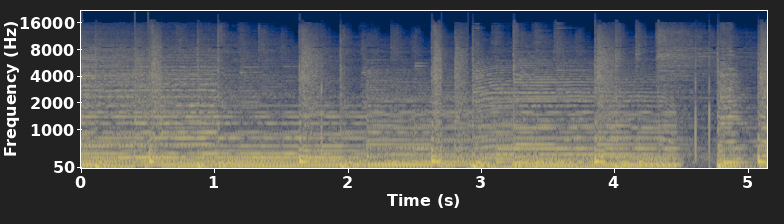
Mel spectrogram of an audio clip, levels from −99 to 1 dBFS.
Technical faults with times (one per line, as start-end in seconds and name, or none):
0.40-0.60 chunks out of order
1.80-1.82 loud pop
2.09-2.14 damaged data in a compressed stream
2.70-2.90 chunks out of order
4.60-4.73 loud pop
